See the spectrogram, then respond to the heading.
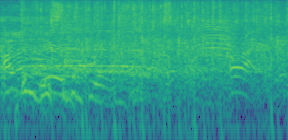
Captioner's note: laughter and applause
